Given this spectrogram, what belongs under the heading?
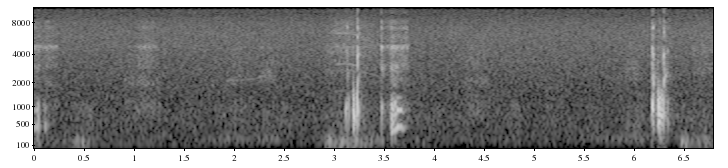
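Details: Baby with hiccups: three short, abrupt catch-like sounds, spaced irregularly in a quiet room; infant hiccups.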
